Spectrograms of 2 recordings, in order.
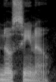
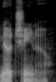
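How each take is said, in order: First: The word is said with an American pronunciation. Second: The word is said with an Italian pronunciation. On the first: The speaker calls it wrong. "Americans pronounce it Nocino" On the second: The speaker calls it right. "but it should be Nocino"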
